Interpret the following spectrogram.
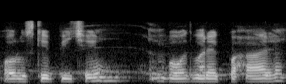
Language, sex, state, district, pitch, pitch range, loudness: Hindi, male, Bihar, West Champaran, 140 Hz, 135-150 Hz, -17 LUFS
